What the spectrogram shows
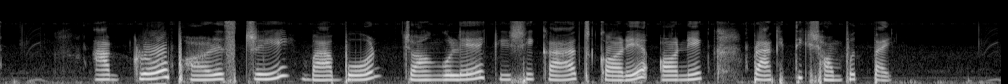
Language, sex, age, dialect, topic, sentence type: Bengali, female, 18-24, Northern/Varendri, agriculture, statement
